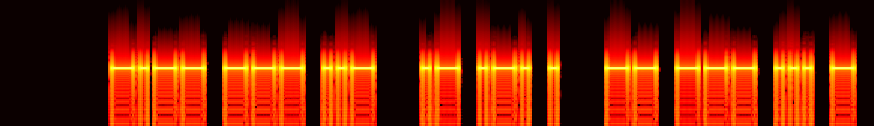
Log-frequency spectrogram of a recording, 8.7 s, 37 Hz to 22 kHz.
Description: Morse code, heard as a keyed tone, about 17 wpm, 700 Hz. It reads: YOU ARE MOST
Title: Sentences from Top 200 Words 17wpm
